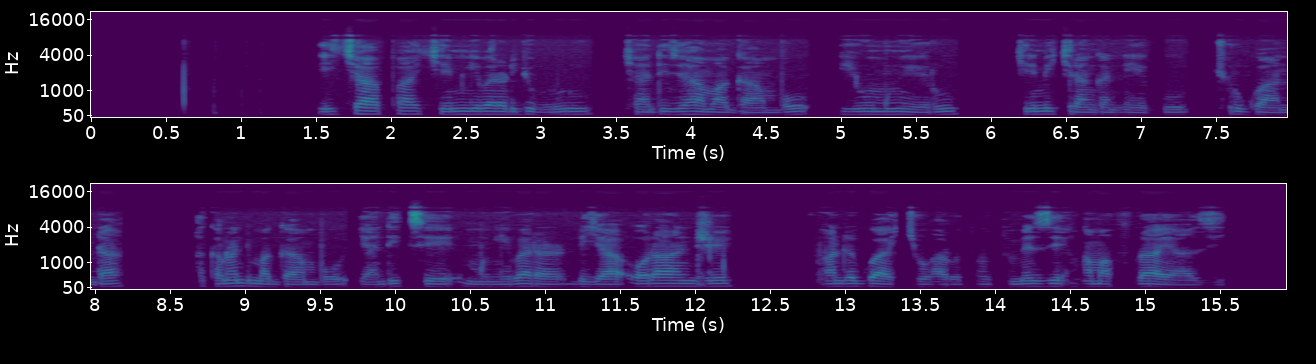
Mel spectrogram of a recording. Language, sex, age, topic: Kinyarwanda, male, 18-24, government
